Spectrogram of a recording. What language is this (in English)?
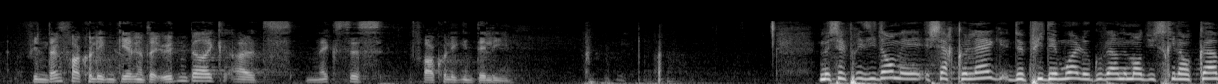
French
